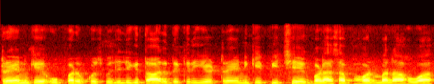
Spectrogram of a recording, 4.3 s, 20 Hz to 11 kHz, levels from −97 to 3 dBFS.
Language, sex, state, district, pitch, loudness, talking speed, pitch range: Hindi, male, Chhattisgarh, Korba, 135 Hz, -16 LUFS, 250 wpm, 130-140 Hz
